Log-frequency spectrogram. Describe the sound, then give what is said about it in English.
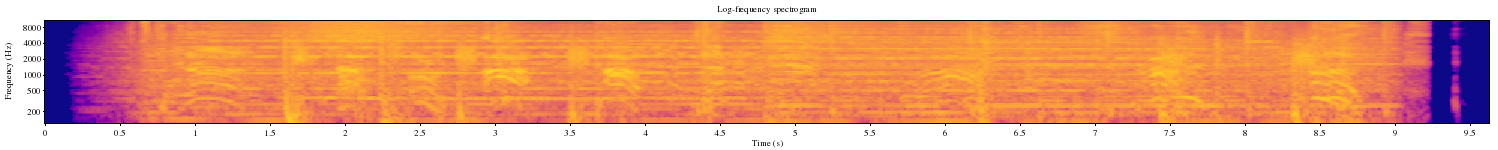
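Repeated dubbed punch impacts land in a steady flurry as wrestlers exchange blows early in a wrestling match, each thwack paired with Flair's dubbed strained grunts and groans of pain, loud over a constant background hum. “There is some absolutely terrible ADR for Flair's noises of pain Ugh. and for the punches that they're landing on each other, especially in the first moments of the match.”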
